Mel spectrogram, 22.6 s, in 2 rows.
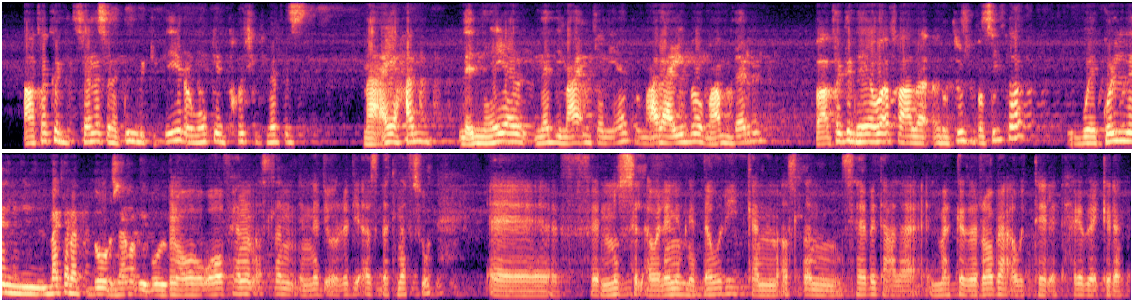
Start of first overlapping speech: none

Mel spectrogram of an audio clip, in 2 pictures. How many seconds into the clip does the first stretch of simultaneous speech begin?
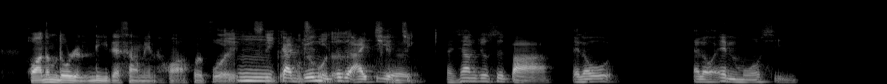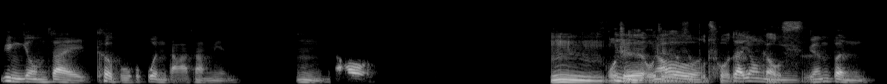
2 s

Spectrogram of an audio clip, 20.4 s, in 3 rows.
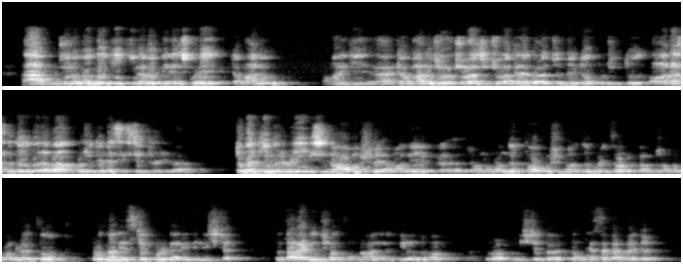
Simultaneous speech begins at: none

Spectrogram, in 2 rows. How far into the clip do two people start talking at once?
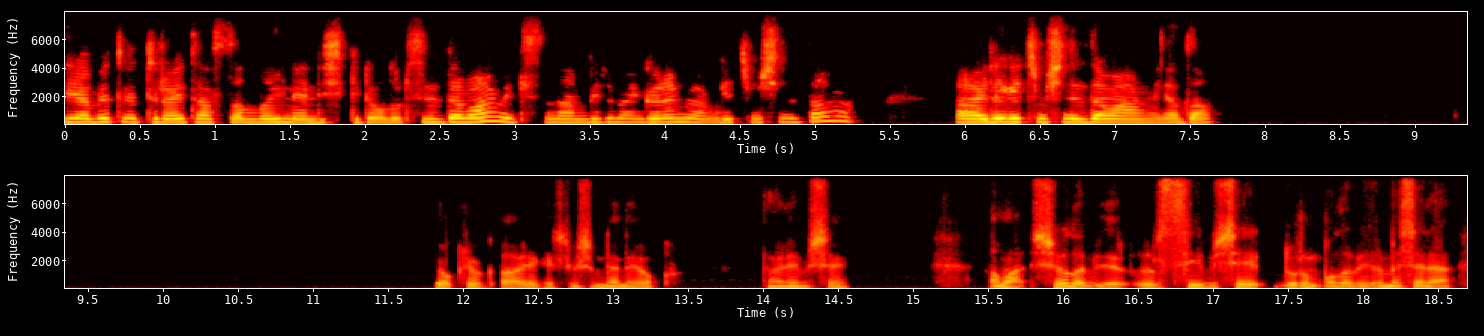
none

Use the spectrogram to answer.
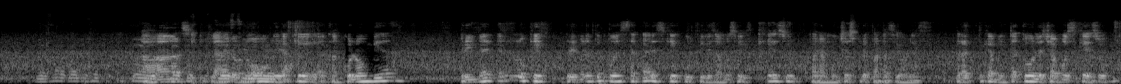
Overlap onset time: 1 s

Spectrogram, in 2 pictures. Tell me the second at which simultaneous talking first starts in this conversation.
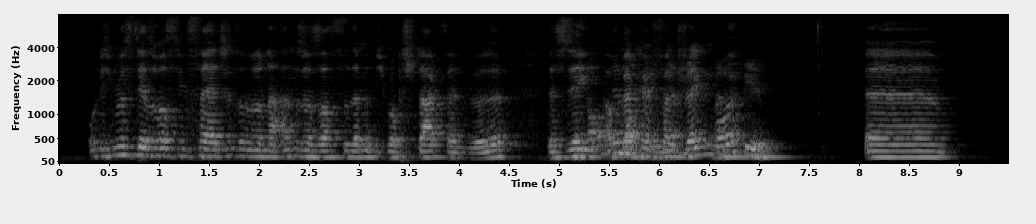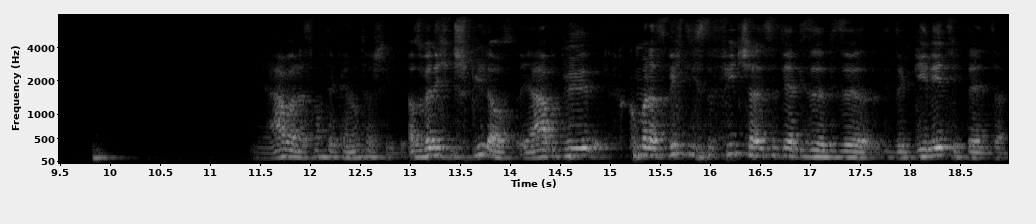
5 s

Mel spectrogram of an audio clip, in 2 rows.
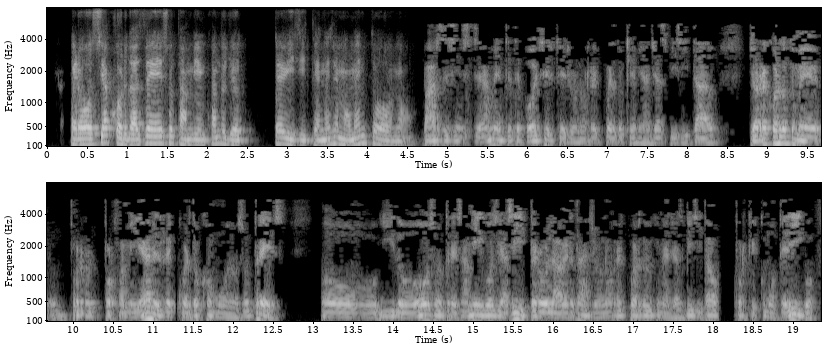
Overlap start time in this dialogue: none

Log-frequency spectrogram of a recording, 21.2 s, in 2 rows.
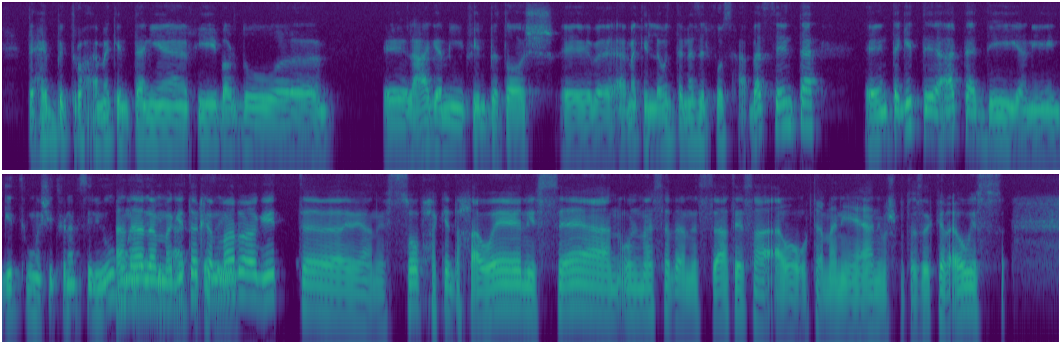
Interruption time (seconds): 12 s

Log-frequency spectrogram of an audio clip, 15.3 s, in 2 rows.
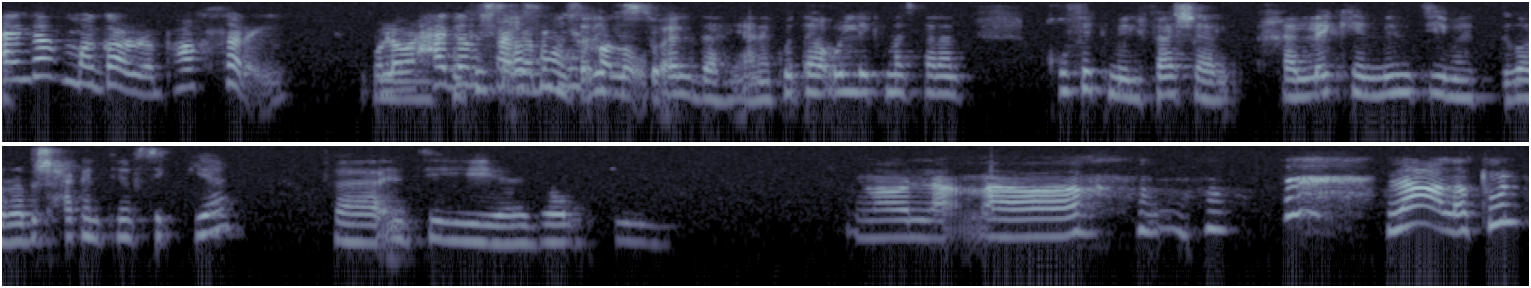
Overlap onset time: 2 s

